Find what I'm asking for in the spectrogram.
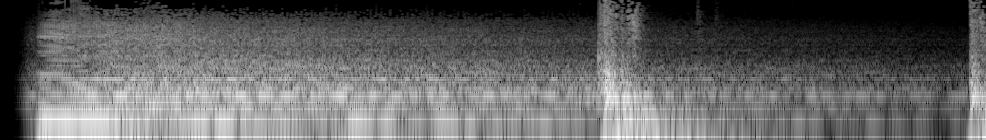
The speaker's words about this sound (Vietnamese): Tiếng đập mạnh của cánh cửa căn nhà mát trên sân thượng đóng vào vang to lên khiến cho cả hai anh em giật nảy mình.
